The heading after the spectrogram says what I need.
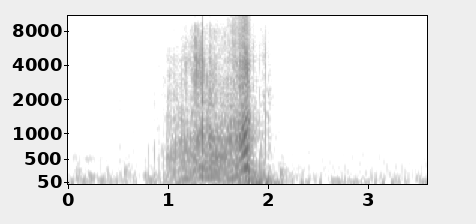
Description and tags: Sonido mientras se abre una cremallera. Sound of a zipper opening.
Zip, Cremallera, Zipper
